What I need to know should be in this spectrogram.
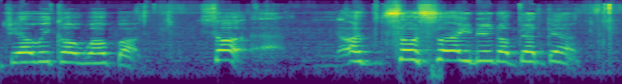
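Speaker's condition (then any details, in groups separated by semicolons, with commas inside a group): Cerebral palsy; present from birth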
